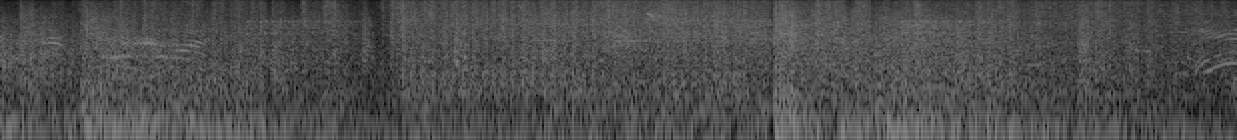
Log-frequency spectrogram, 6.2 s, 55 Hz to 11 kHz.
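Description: Continuous dense battle noise from the video game Company of Heroes 2, with gunfire and a grenade blast in a 3 vs 3 match, steady and loud throughout.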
